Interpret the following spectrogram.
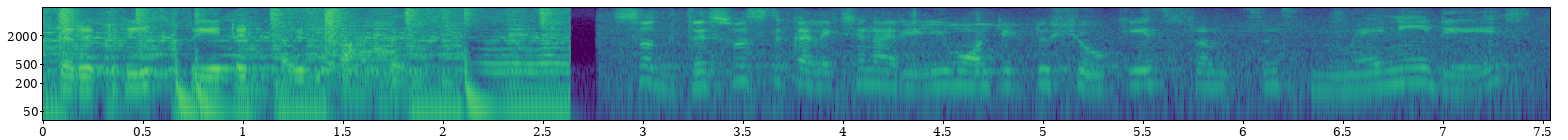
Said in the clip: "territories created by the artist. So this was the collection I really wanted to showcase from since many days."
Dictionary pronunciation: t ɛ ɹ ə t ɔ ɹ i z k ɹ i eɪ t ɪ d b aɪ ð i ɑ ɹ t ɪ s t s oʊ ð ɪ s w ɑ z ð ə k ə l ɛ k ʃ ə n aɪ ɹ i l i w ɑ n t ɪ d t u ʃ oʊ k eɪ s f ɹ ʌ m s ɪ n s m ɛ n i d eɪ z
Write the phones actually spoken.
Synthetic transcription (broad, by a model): t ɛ ɹ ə t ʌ ɹ i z k ɹ i eɪ t ɪ d b aɪ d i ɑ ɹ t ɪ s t s oʊ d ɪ s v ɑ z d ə k ə l ɛ k ʃ ə n aɪ ɹ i l i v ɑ n t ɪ d t u ʃ oʊ k eɪ s f ɹ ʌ m s ɪ n s m ɛ n i d eɪ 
